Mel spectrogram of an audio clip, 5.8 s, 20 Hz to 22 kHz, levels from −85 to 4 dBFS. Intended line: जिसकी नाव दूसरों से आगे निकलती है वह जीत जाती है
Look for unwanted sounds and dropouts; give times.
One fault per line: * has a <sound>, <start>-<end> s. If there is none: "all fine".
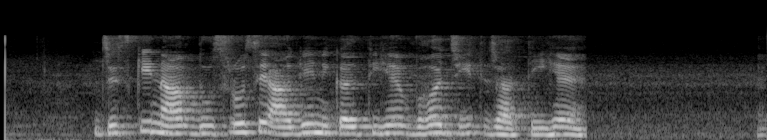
all fine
